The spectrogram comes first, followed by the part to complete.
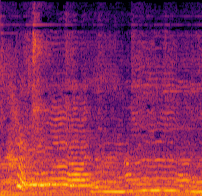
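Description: A woman singing into a microphone: a sharp swoop down from a high note right at the start, then a quick run of shorter notes that settles onto lower, held notes.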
